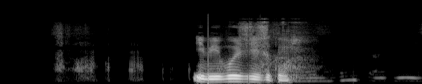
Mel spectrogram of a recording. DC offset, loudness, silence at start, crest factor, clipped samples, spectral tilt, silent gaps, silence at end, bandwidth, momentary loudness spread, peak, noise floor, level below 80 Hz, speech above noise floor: under 0.1%; -15 LUFS; 1.95 s; 18 dB; under 0.1%; -6 dB/octave; 3.63-3.67 s; 0.1 s; 9.2 kHz; 11 LU; -2 dBFS; -46 dBFS; -54 dBFS; 33 dB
